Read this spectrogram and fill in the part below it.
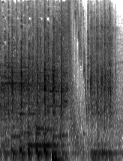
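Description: Buttons on a game controller click rapidly under fingers.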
